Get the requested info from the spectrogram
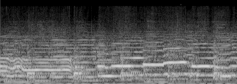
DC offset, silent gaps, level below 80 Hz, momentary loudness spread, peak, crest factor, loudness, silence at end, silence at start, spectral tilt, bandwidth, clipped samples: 2%; none; -46 dBFS; 2 LU; -6 dBFS; 8 dB; -15 LUFS; 0 s; 0 s; -5 dB/octave; 16.5 kHz; under 0.1%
